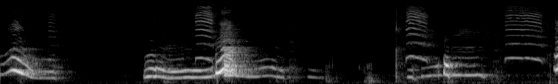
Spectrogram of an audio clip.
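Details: Hugo, a Newfoundland dog playing with a squeaky toy while lying down on the couch, utters sliding whiny grumbles and moans, interspersed with several short, piercing squeaks of the toy.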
